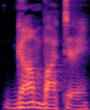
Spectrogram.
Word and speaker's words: ganbatte: All right, so gambatte means do your best or get 'em or knock 'em dead, all rolled into one, and it's spelled G-A-N-B-A-T-T-E, gambatte. Now, it's a word, of course, that's used to encourage others or to encourage yourself to do your best.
